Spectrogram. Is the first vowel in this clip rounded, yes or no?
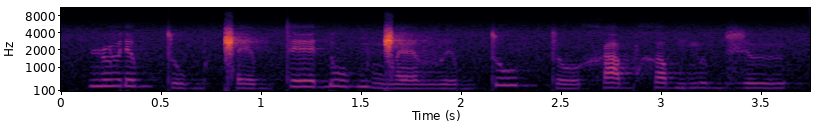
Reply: yes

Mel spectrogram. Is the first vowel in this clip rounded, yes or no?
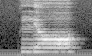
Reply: yes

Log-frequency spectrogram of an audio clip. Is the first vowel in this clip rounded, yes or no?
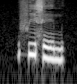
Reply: no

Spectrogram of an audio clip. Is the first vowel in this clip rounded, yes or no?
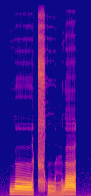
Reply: yes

